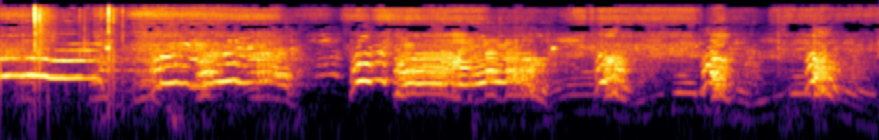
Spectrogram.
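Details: A dog barks during protection training. A person's voice comes first, then a run of gruff barks gives way to single barks spaced about a second apart.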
